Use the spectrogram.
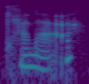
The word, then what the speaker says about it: canard: So, if I want to say a duck, I know it's this word which you pronounce canard.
